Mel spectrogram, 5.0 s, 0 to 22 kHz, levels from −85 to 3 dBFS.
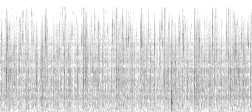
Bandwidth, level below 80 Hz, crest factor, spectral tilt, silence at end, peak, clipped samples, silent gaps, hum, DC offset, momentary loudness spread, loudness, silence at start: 17 kHz; -80 dBFS; 24 dB; -0.5 dB/octave; 0 s; -24 dBFS; under 0.1%; none; none; under 0.1%; 3 LU; -46 LUFS; 0 s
